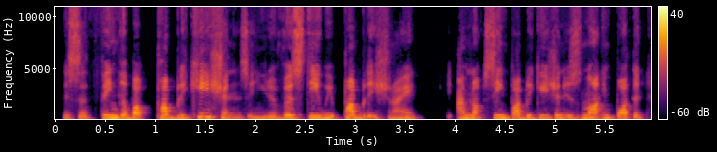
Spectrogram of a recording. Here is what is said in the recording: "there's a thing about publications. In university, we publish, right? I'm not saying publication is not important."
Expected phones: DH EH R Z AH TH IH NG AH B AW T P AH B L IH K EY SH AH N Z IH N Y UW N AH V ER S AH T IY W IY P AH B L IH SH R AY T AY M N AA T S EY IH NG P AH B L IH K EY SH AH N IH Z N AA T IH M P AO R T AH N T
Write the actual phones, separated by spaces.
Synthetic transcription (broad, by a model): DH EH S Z AH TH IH NG AH B AW T P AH B L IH K EY SH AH N S IH N Y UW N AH V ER S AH T IY W IY P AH B L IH SH R AY T AY M N AA T S EY IH NG P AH B L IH K EY SH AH N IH S N AA T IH M P AO T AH N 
